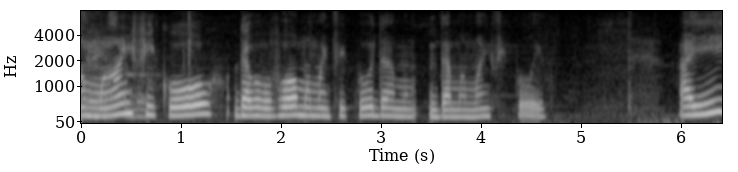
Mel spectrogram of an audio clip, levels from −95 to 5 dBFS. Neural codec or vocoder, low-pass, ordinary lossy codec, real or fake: none; none; none; real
